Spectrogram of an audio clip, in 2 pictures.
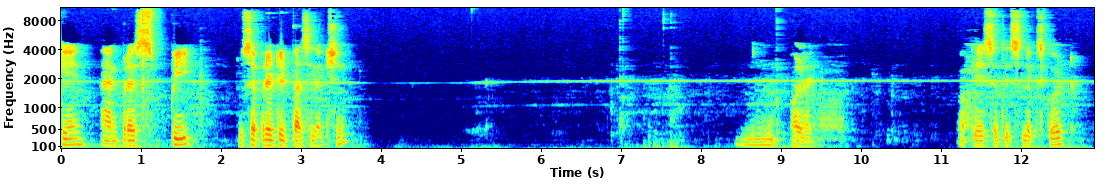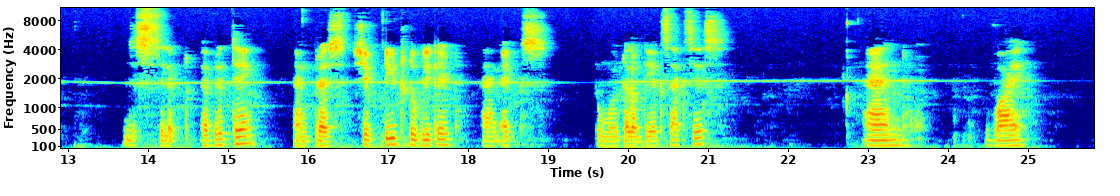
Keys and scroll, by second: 0.2 Tab, 2.3 p, 4.4 Tab, 8.9 g, 9.0 z, 19.4 shift+d, 19.8 x.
